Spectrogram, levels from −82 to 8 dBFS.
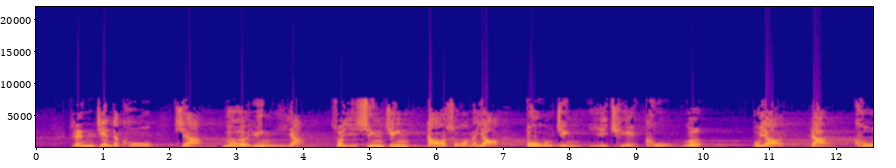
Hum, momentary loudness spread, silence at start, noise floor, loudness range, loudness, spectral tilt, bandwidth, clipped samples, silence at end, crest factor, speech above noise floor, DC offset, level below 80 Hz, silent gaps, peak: none; 15 LU; 0.55 s; -40 dBFS; 3 LU; -13 LUFS; -4 dB/octave; 8.2 kHz; 0.1%; 0 s; 14 dB; 27 dB; under 0.1%; -54 dBFS; none; 0 dBFS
